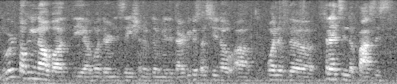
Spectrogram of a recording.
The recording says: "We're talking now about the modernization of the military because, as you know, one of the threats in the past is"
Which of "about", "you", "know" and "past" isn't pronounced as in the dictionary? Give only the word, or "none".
past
